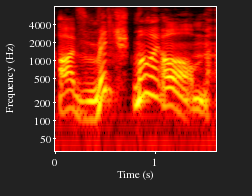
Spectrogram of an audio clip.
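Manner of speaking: slow, mildly pained grumble; a touch of wincing; hurt father. A narrator's reading. George hurt.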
